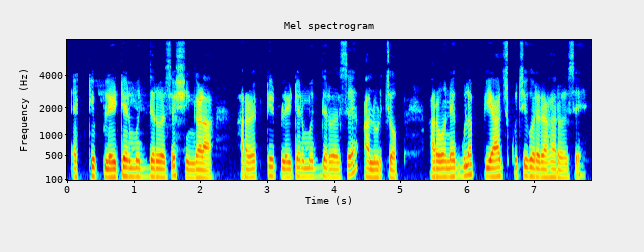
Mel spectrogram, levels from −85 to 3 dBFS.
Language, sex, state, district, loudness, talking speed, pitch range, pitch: Bengali, male, Assam, Hailakandi, -20 LUFS, 145 wpm, 125-140 Hz, 130 Hz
